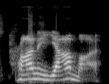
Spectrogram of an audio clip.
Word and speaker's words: pranayama: Am I saying that right? – Yes, it's pranayama. So if you've ever been,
